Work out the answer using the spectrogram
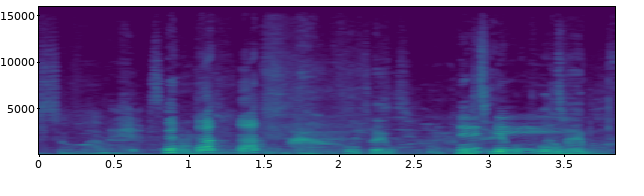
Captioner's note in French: rire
